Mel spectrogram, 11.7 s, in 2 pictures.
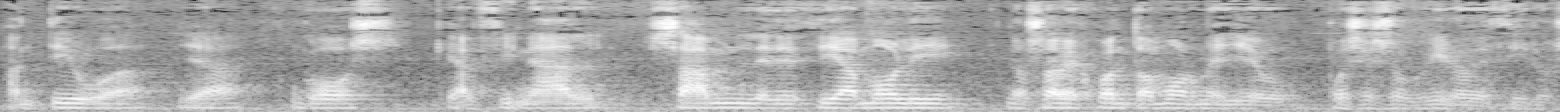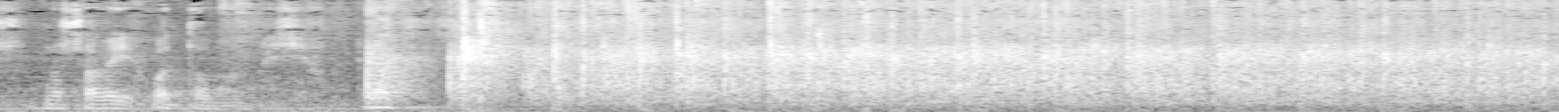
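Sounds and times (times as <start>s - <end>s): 
speech: 0.0s - 7.6s
long ovation applause from a large crowd at a farewell: 7.2s - 11.6s.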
